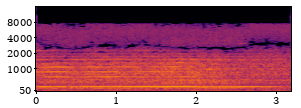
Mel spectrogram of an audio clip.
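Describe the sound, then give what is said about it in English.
A train whistle wails in one long, steady low tone with rich layered harmonics over a rumbling mechanical drone, holding for about three seconds before easing off slightly at the end. “The plaintive wail of the train whistle drifting back at him now somehow recalled that other time and place, exactly as if it were this moment.”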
